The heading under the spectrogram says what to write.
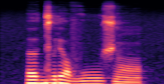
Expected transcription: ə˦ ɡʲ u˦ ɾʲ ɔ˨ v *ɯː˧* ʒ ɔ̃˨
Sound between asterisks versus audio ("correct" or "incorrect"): incorrect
